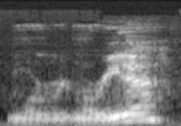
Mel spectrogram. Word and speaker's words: Morita: And you have Pat, how do you pronounce his last name? Pat Morita? – Yes. – Morita, I think that's how you pronounce it.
